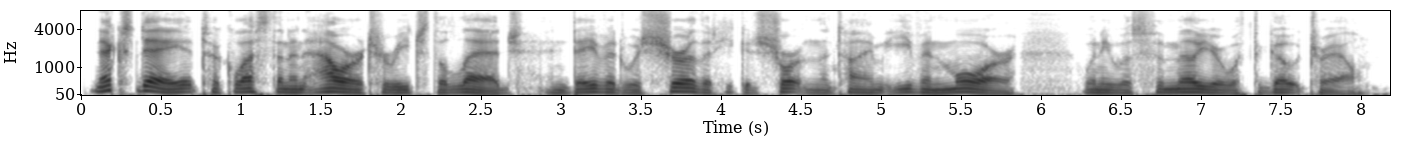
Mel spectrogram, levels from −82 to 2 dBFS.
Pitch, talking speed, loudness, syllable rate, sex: 105 Hz, 235 wpm, -20 LUFS, 5.1 syllables/s, male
